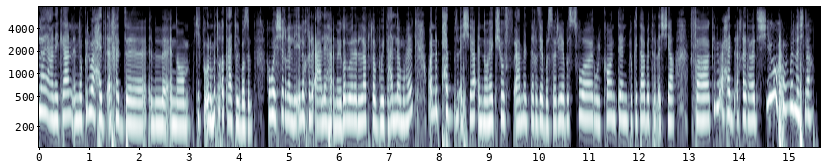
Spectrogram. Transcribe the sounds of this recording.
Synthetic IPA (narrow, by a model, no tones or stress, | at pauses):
lajaʕnikaːnʔɪnːokɪlːwaːħɪd̪ʔa̰xad̪ɪ̰ʔɪ̰nːokeːfbʔuːlumɪt̪lʔɑt̪ˤʕɑt̪ɪlbɑzˤl | hʊwːaʃːʊɣlɪlːiʔɪloxalʔa̰ʕaleːɦaʔɪnːojd̪ˤɑlːwɑɾˤɪlːaːb̚t̪obwɪjɪt̪ʕalːamwɦeːkwʔanabħɪbːɪlʔaʃjaːʔʔɪnːoheːkʃuːfʔa̰ʕmalt̪aɣzɪjabɑsˤɑɾɪjːabɨsˤːʊwɑɾˤwɪlkʰont̪ɛnt̪wɪkɪt̪aːbalʔaʃjaːʔfakɪlːwa̰ːħɪd̪ʔaxad̪haːd̪aʃːiːbalːɪʃna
